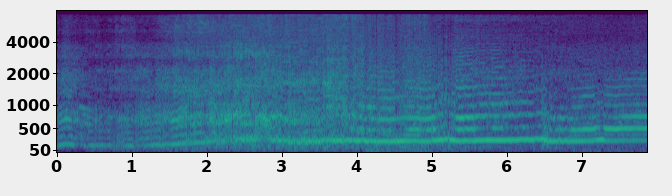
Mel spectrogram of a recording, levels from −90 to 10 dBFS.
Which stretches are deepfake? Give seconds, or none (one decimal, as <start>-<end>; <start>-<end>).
0.4-4.1; 5.0-6.8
